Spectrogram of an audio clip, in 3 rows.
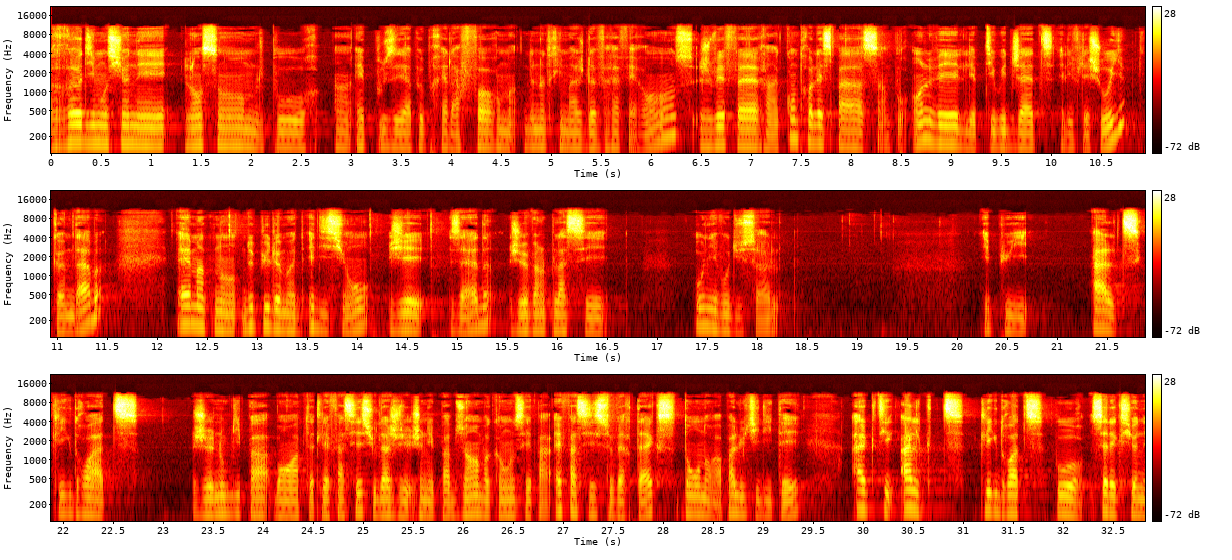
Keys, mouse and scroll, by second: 5.1 click, 5.8 shift+middle click, 6.7 scroll up 2, 8.0 ctrl+space, 9.8 scroll up 2, 11.1 shift+middle click, 12.7 Tab, 14.1 g, 18.9 click, 19.3 shift+middle click, 21.7 alt+right click, 22.2 middle click, 24.1 right click, 26.2 right click, 26.5 right click, 27.3 x, 29.2 alt+right click, 31.8 KP_1.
